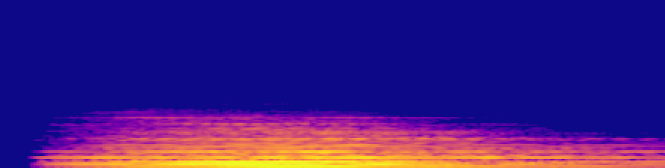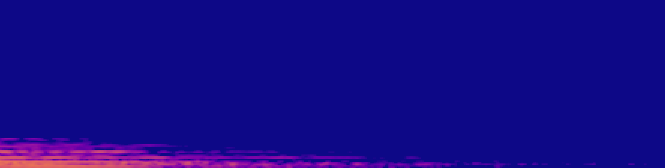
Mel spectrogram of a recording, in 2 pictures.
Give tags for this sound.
angry-boat; BRRRRRRRRRRRRM; distortion; epic; horn; Inception; metallic; movie; movie-trailer; ominous; Prometheus; reverb; Shutter-Island; strings; submerged; tension; trailer-music; Transformers

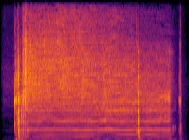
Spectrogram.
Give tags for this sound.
auto; down; servo; window

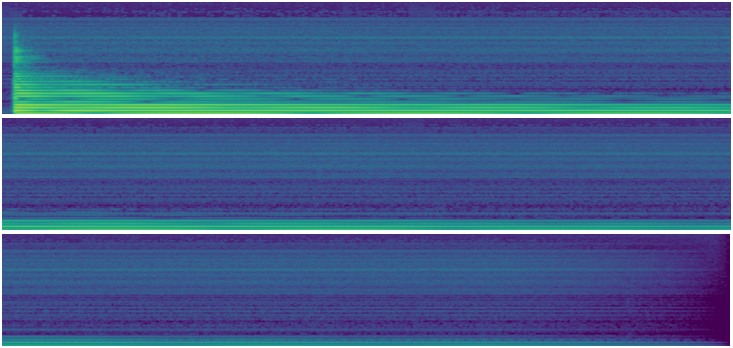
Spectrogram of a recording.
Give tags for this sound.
guitar; squire; sample; string; electric; jaguar; note

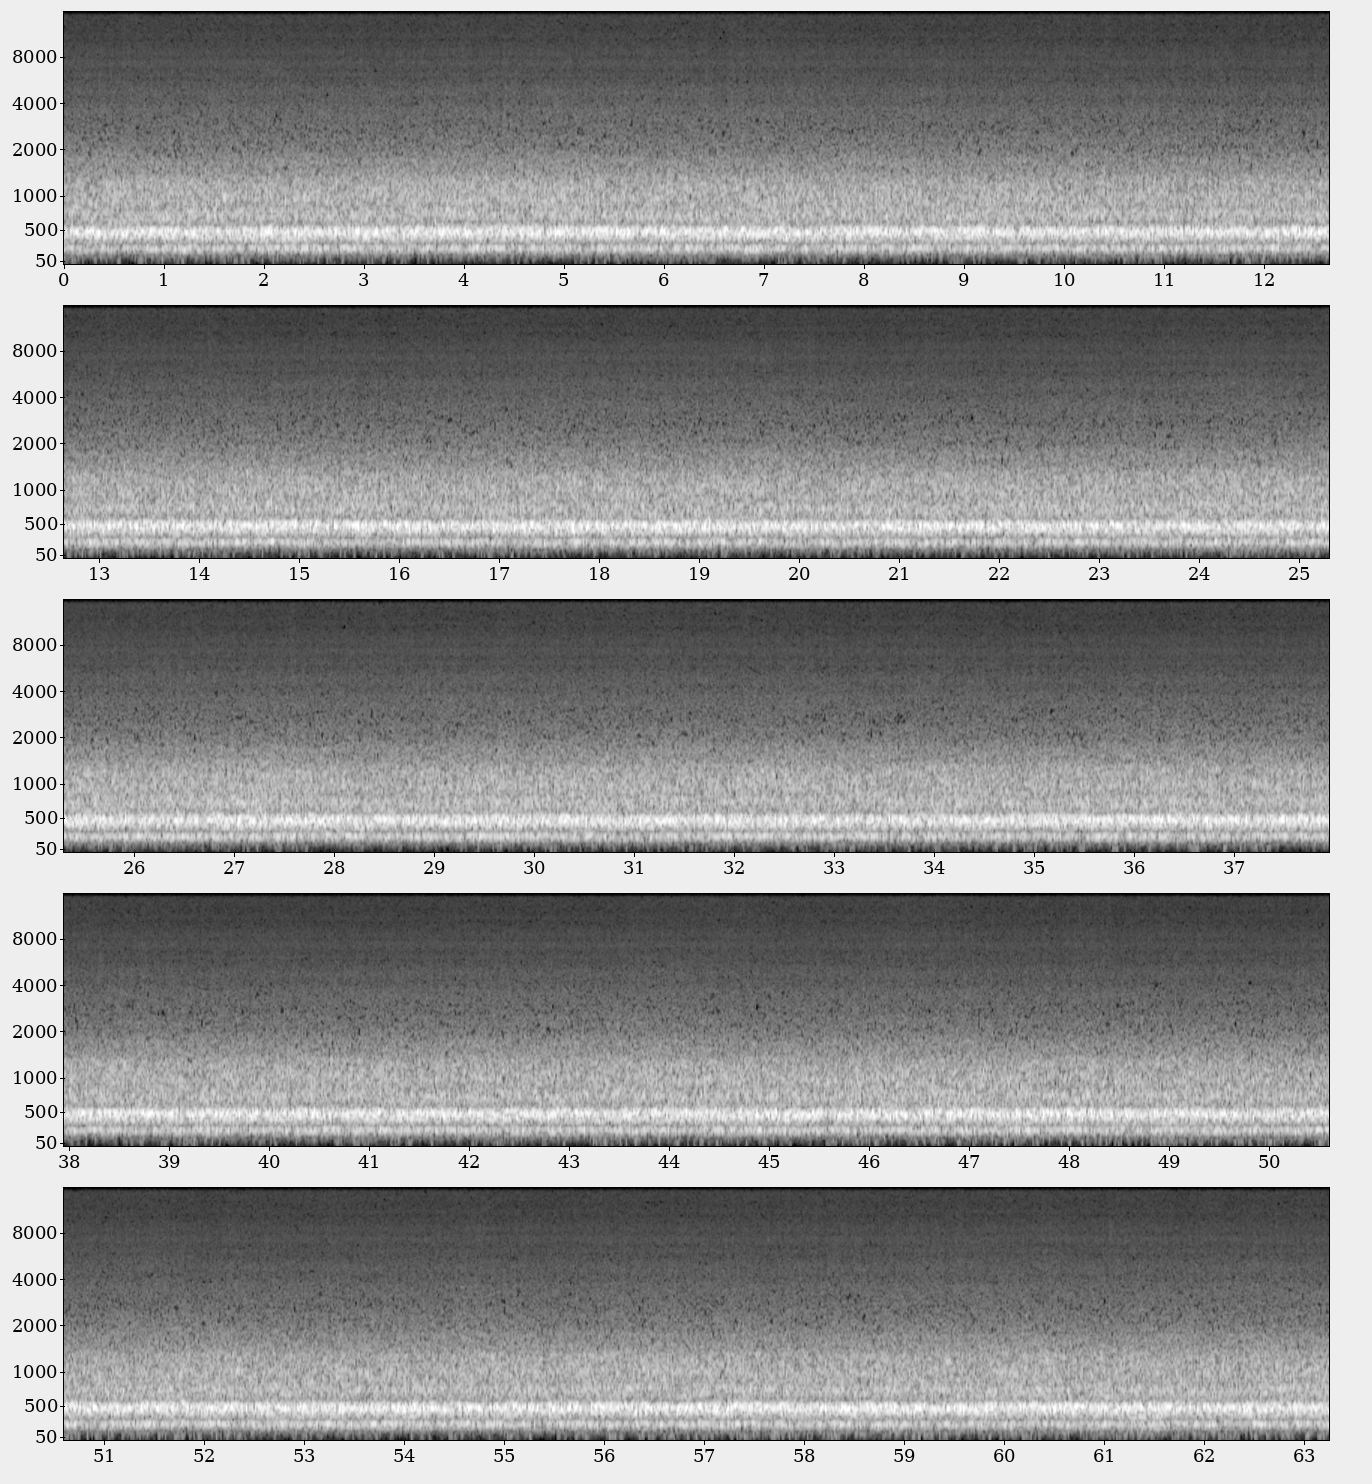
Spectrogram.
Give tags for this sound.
animal; animals; bee; bees; hive; insect; insects; monster; natural; nature; swarm; wasp

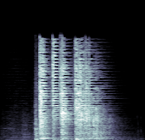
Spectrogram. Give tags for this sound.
Plastic; Steel

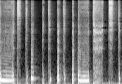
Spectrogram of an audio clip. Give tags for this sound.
beatbox; rhythm; Shuffle

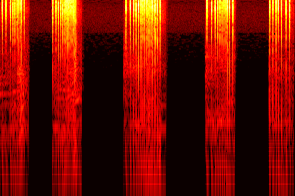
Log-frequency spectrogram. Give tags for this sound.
Essen; School; Germany; SonicSnaps

